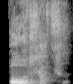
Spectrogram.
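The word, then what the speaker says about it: 菩薩: Bodhisattva, again, is a Sanskrit term translated into Chinese, and the Japanese pronunciation of Bodhisattva is Bosatsu.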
